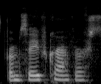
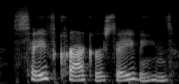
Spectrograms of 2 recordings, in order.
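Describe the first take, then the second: First: "Safe Cracker" slurred, said "Cracker" as "Crafer"; tongue-tied slip. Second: "Safe Cracker" said slowly and clearly, a crisp f and k; careful correction. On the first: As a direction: trip over "Safe Cracker", quick and garbled. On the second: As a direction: spell out "Safe Cracker" slowly after a slip. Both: Real, not acted. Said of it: "Whew, that was a tongue twister".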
